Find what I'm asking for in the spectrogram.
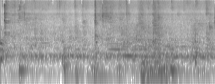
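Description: Taro being stirred in a cooking pot with cumin and garlic, a spoon scraping and clinking against the metal in steady irregular strokes, close and fairly loud with a light background hum.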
